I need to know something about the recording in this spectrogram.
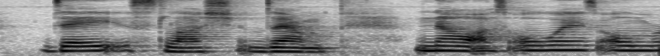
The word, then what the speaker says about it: They/Them: I used to pronounce it just as They Them, but now I actually found out that it's They Slash Them.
